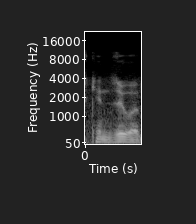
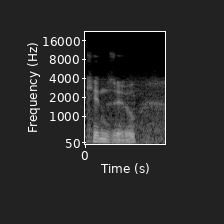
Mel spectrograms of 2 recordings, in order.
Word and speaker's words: Kinzua: I always pronounce it as Kinzua, but it's actually pronounced Kinzua.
